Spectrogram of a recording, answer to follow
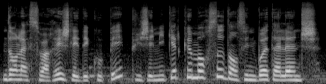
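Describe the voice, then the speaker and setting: A woman narrating an animated first-person story in a lively, expressive, dramatic manner. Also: mid-range voice, quick pace, soft background music.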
